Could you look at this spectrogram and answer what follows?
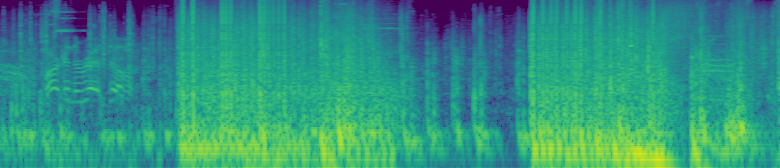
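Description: Dual-wielded WSP Stinger submachine guns fire in rapid bursts in a first-person shooter, loud dense automatic rattles broken by short pauses, with voices and game callouts mixed in.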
